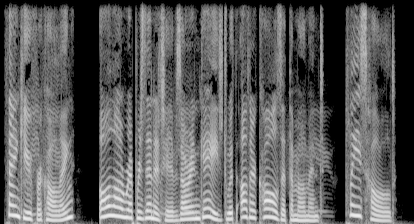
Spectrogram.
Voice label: US female phone prompt Thank you for calling All our representatives are engaged with ot; All our representatives are engaged with other calls; lynne-publishing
